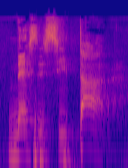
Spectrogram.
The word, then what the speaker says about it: necesitar: Just follow the syllables. Ne, se, si, tar. Necesitar.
